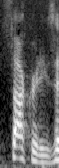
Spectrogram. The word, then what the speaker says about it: Socrates: How do you say his name? – Socrates. – There you go.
